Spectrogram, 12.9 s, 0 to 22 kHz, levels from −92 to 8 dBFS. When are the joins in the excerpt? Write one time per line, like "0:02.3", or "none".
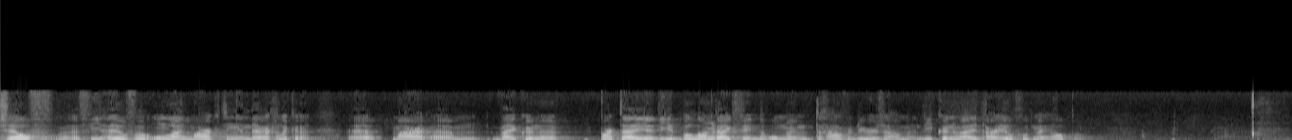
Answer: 0:03.8
0:08.1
